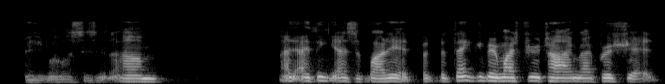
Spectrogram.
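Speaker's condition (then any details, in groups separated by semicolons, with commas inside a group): Parkinson's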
